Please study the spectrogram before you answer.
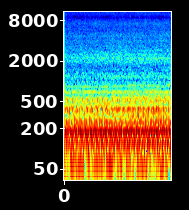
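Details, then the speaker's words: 1999 Lamborghini Diablo Roadster warming up: deep, even idle rumble with steady beat, no knocks or misses; RPM dropping toward the 1100 target, fans kick on and engine tone changes, oil pressure easing from eight bars to high sevens; normal warm-up idle. "once these RPMs get to about 1100 and right now you can hear the tone of the engine has changed"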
